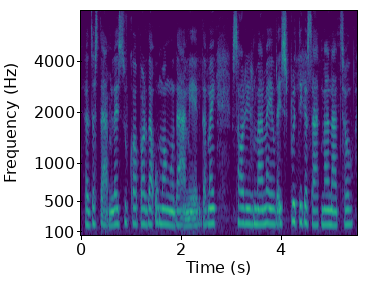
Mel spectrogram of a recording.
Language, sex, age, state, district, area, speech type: Nepali, female, 30-45, West Bengal, Jalpaiguri, urban, spontaneous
